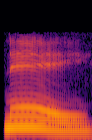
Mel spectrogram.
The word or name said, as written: neigh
